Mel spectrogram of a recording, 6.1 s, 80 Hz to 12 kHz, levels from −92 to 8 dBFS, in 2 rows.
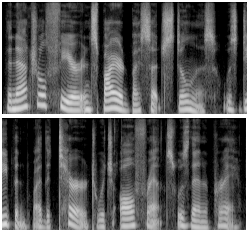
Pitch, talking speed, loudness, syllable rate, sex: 180 Hz, 195 wpm, -18 LUFS, 5.0 syllables/s, female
